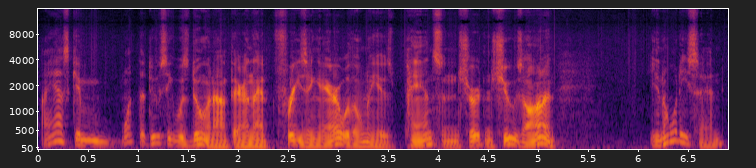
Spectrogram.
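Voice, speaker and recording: Breezy, bright, animated husband. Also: male voice, fairly low pitch, a little fast, full character voice. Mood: puzzled, relieved. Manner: animated, colloquial. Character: breezy, slangy, joking husband, rattled but easygoing. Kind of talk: 1940s radio acting.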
